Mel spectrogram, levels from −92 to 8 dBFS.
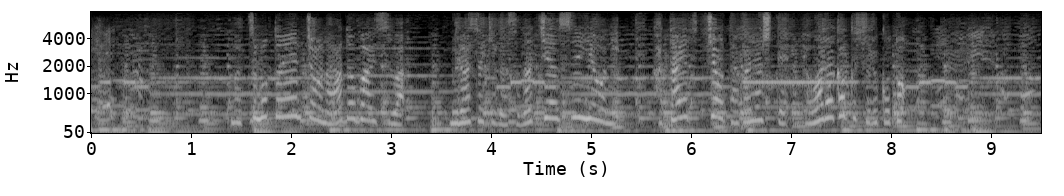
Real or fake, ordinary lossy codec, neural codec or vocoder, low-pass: real; Opus, 16 kbps; none; 7.2 kHz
